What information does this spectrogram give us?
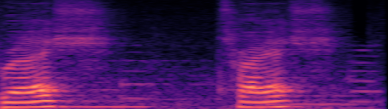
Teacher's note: udara dipaksa melalui lidah dan mengarah tepat di luar alveolar ridge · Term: post alveolar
